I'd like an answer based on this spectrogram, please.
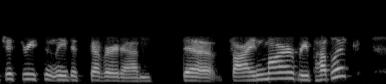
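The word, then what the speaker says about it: Weimar: recently discovered um the vinar Republic v m a r are you familiar with them yeah it's actually spelled with a W it's pronounced as a v in German that's what I meant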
